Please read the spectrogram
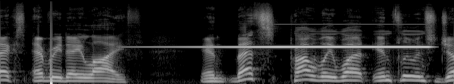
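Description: At 0.51 s, invalid numbers at full scale produce a single sharp bang. A calculation went infinite or undefined, and the output was pinned to the maximum value for about 10.7 ms, which fits a 512-sample block. On the waveform this appears as a flat slab far beyond the speech peaks. On the spectrogram it is a thin full-height vertical stripe.

From 1.16 s to 4.39 s, loudspeaker feedback squeal sets in. The microphone's pickup of its own loudspeaker exceeds unity gain at 2.2 kHz. Over roughly a second and a half, that tone swells into a piercing whistle sitting around 10 dB above the speech. A spectrogram shows one bright horizontal line thickening at 2.2 kHz, and the waveform's envelope grows steadily.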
